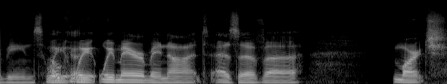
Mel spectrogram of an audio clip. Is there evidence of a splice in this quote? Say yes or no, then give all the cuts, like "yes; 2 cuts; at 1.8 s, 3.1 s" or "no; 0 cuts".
no; 0 cuts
